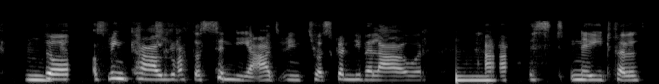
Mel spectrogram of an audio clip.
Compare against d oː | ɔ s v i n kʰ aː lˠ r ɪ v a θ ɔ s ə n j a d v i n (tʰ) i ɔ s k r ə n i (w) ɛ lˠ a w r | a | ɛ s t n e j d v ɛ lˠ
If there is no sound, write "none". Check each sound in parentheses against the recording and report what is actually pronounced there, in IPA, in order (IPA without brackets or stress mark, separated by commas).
tʰ, v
